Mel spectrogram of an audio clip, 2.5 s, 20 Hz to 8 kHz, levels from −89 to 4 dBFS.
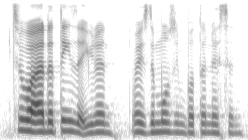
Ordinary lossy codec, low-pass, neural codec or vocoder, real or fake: none; 7.2 kHz; none; real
